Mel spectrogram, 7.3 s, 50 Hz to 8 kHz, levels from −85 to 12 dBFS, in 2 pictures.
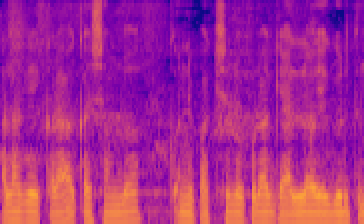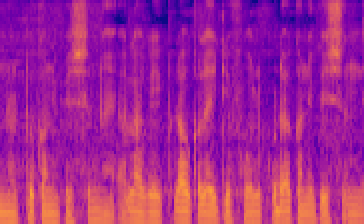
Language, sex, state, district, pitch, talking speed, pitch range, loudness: Telugu, male, Andhra Pradesh, Sri Satya Sai, 110 Hz, 140 wpm, 105-115 Hz, -16 LUFS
